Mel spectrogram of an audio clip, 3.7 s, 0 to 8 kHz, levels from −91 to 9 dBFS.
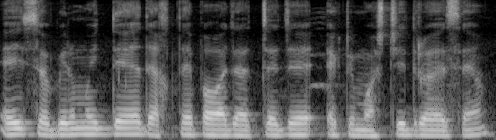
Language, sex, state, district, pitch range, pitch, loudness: Bengali, male, Assam, Hailakandi, 115-125 Hz, 120 Hz, -16 LUFS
